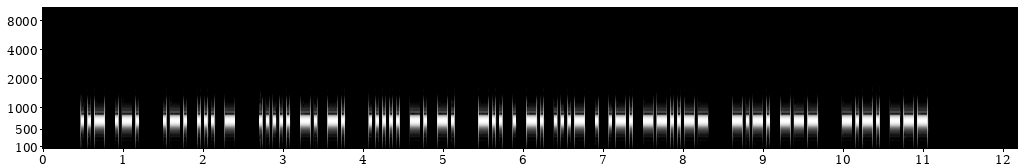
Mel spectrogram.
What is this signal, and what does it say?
Morse code, heard as a keyed tone, about 28 wpm, 700 Hz. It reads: UR RST 5NN 5NN DENVER, CO CO
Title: Practice QSO - Exchange 1 - Beginning - 28wpm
